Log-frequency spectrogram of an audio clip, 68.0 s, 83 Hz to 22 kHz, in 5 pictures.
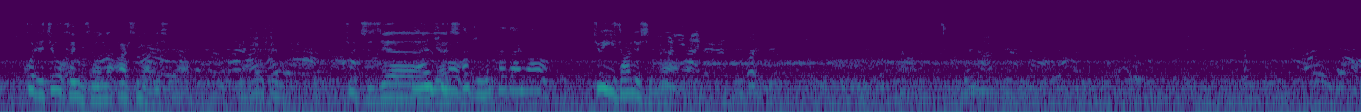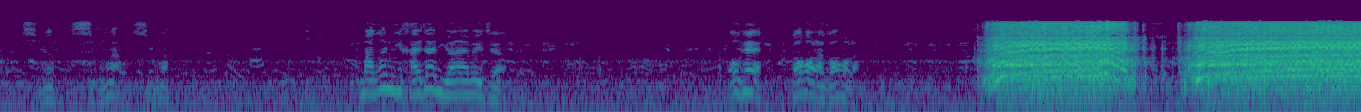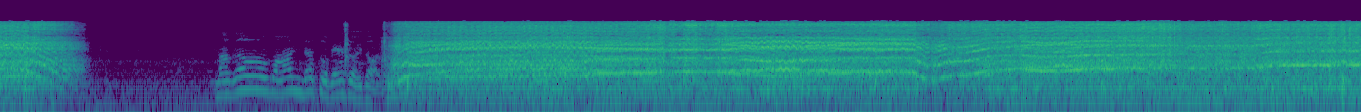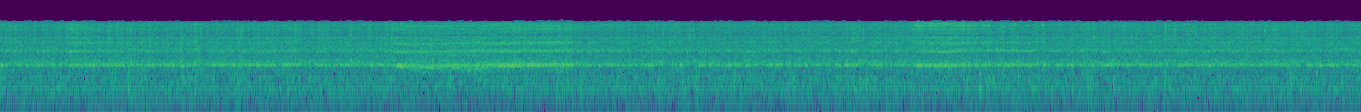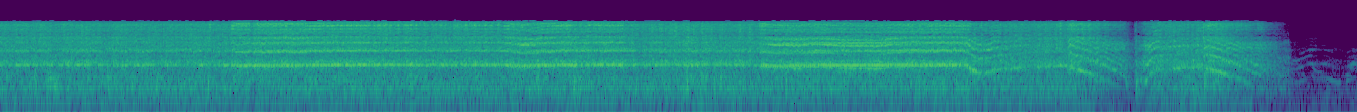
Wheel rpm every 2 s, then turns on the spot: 0, 0, 0, 0, 0, 0, 0, 0, 0, 0, 0, 10, 70, 120, 0, 40, 160, 160, 160, 200, 230, 240, 230, 230, 230, 230, 230, 230, 230, 230, 230, 220, 150, 60.
none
